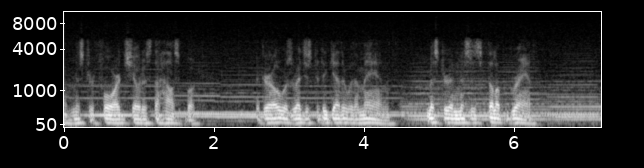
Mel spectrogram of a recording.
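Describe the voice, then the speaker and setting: An actor playing a terse, hard-boiled police detective who narrates a 1940s radio crime drama in a clipped, flat, matter-of-fact way. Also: male voice, extremely low pitch. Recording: dull old radio broadcast recording.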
